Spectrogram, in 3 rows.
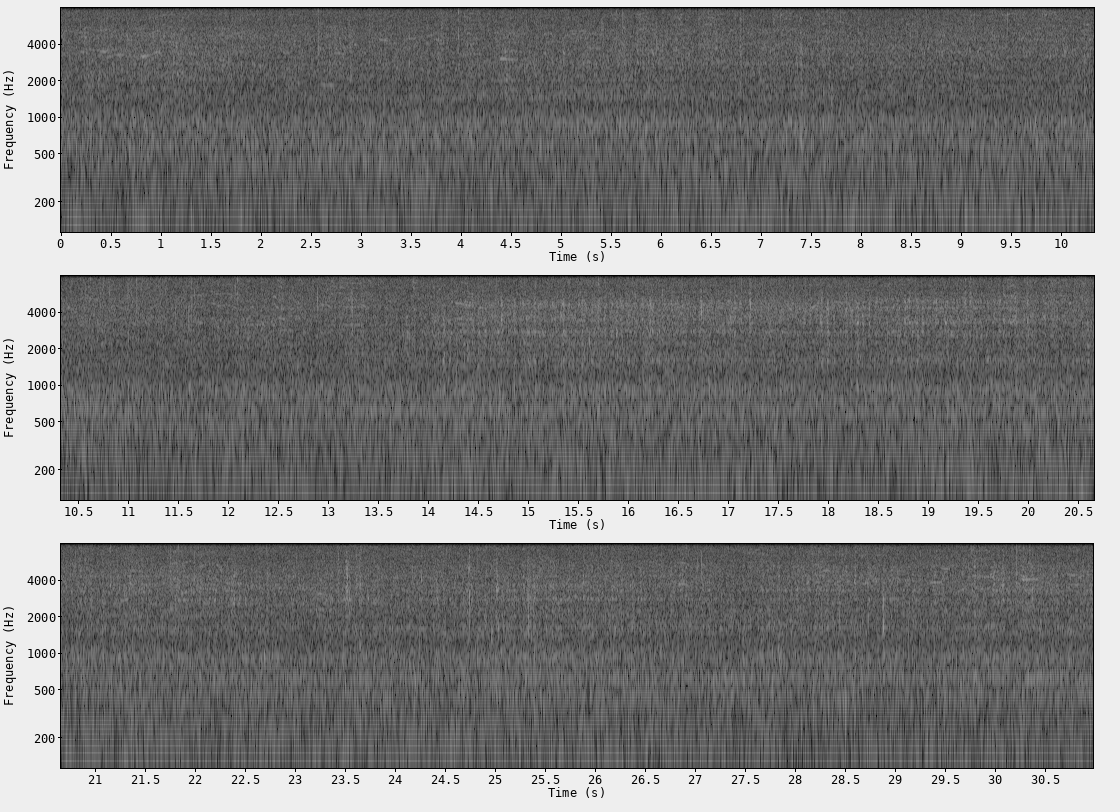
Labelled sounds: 0.0	0.3	Pacific white-sided dolphin, 4.9 to 5.2 kHz

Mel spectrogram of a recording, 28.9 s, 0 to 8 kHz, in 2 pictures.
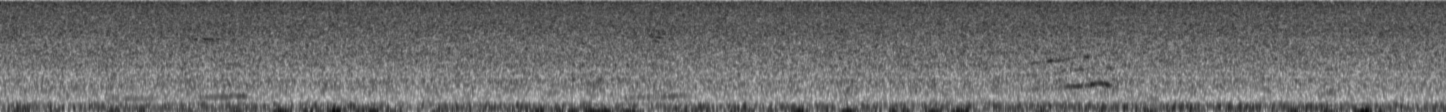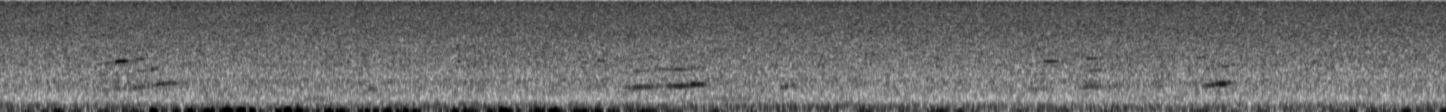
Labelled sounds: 15.5	16.1	humpback whale, 1.0 to 1.6 kHz
21.0	21.3	humpback whale, 1.1 to 1.2 kHz

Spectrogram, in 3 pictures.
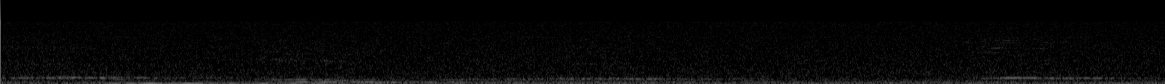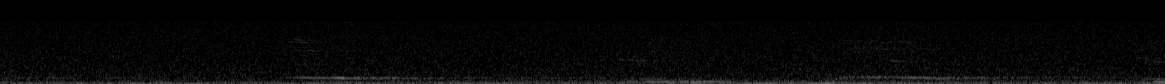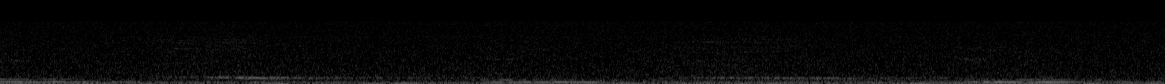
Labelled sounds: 32.9	33.1	humpback whale, 1.0 to 1.3 kHz

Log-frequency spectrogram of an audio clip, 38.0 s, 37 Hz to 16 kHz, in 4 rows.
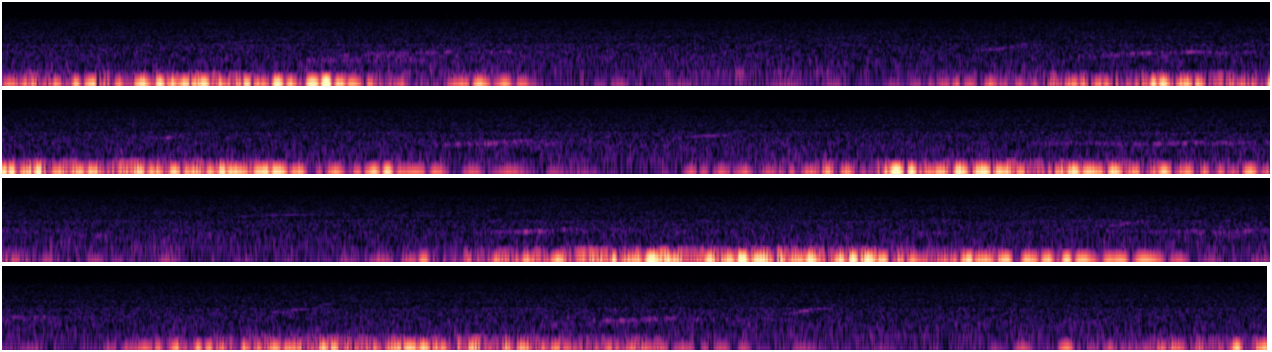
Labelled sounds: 21.0	21.4	humpback whale, 1.0 to 1.2 kHz

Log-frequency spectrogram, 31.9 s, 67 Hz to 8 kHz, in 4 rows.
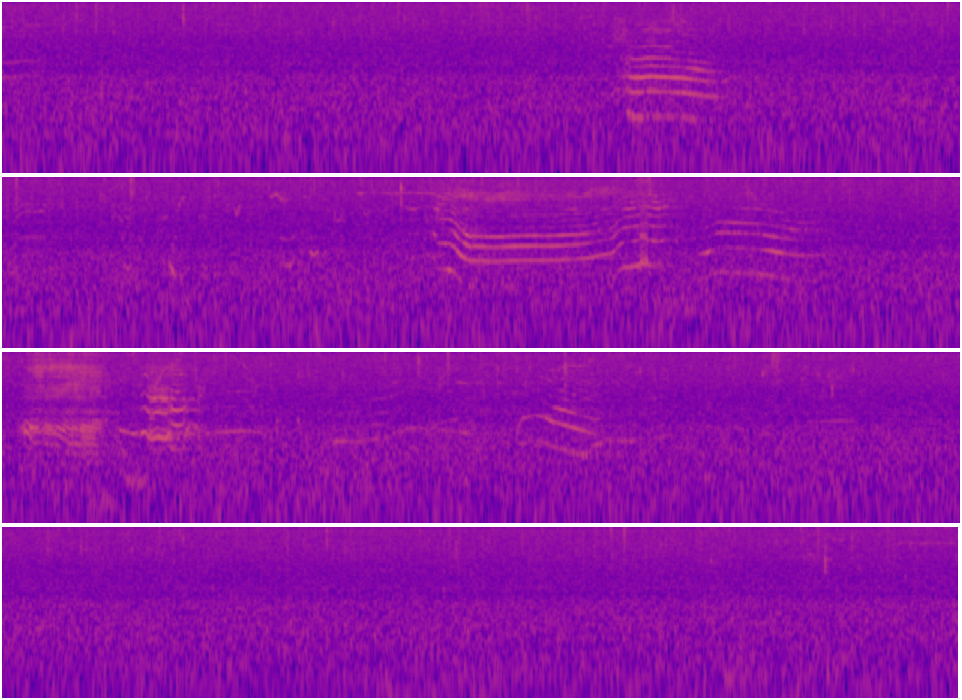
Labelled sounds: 5.1	6.0	killer whale, Bigg's (transient), 0.81 to 3.7 kHz
8.1	8.4	killer whale, Bigg's (transient), 2.7 to 3.1 kHz
11.1	14.9	killer whale, Bigg's (transient), 0.78 to 5.4 kHz
16.1	16.5	killer whale, Bigg's (transient), 0.78 to 1.2 kHz
16.9	17.6	killer whale, Bigg's (transient), 0.78 to 2.8 kHz
20.3	20.9	killer whale, Bigg's (transient), 0.81 to 1.8 kHz
22.7	23.0	killer whale, Bigg's (transient), 1.1 to 1.2 kHz
31.4	31.9	killer whale, Bigg's (transient), 4.8 to 5.1 kHz

